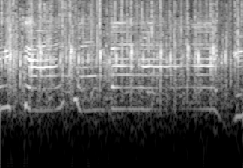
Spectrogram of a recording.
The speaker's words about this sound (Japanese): 東京プラネタリーカフェ in 新宿今夜もスターパーティーの扉を開けてみましょう大きな拍手でお迎えください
